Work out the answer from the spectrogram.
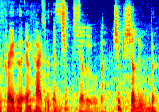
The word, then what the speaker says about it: Chicxulub: Chicxulub. It's not an easy word. I'll probably mess it up. It's a Mayan word, and so it's the X is a Z. Chicxulub.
